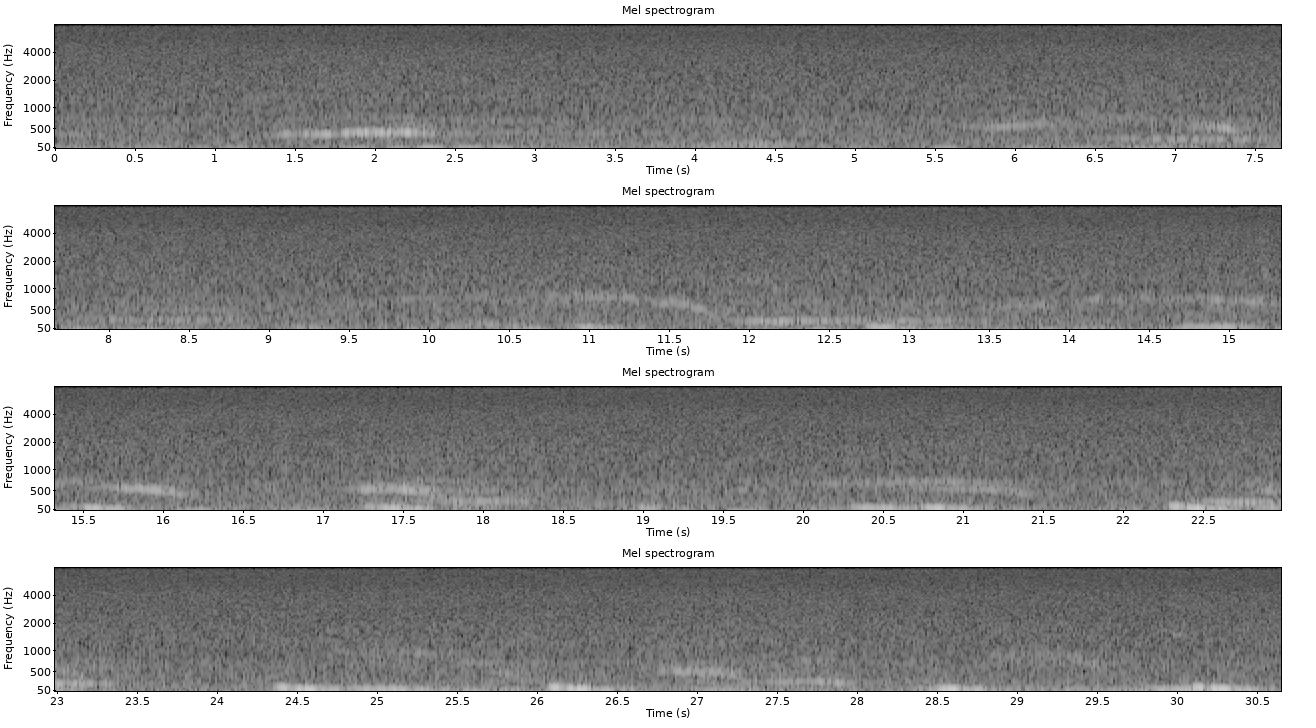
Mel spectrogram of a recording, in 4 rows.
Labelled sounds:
10.9	11.2	humpback whale, 0.80 to 0.96 kHz

